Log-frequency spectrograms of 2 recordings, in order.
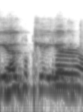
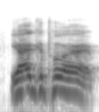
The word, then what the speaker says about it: Yom Kippur: Yunk Kapoor? Kapoor. Yom Kippur.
